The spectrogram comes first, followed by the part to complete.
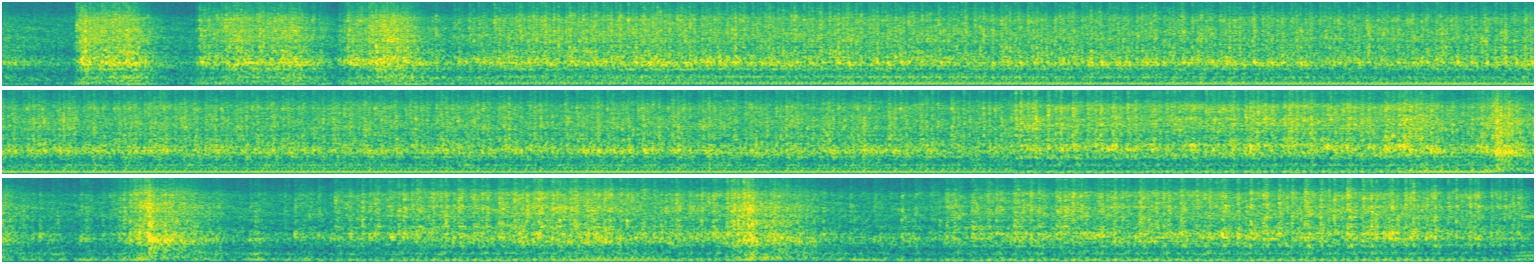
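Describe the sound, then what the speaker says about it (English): A loud car engine idles with a deep, lumpy rumble, dropping off midway before revving briefly again. "hearing Lonnie's car run was insane too"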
